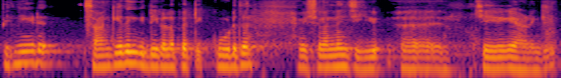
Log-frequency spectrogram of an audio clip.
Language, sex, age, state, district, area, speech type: Malayalam, male, 18-30, Kerala, Idukki, rural, spontaneous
